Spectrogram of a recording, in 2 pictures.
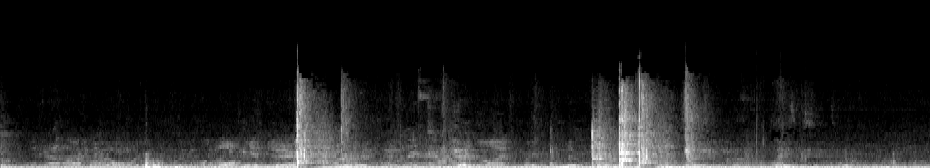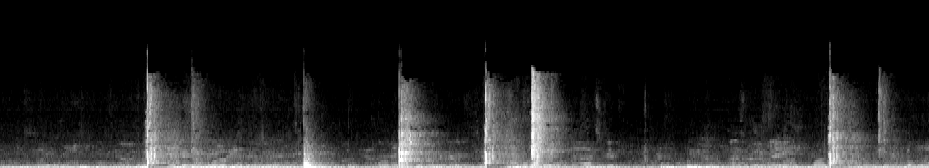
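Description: Softball bat hitting pitched softballs, a sharp crack with each contact. The hits come every few seconds and closer together in the second half, over a steady low hum.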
